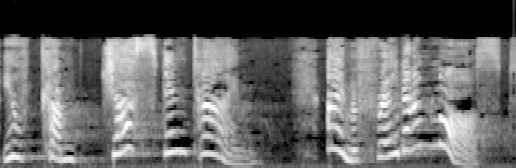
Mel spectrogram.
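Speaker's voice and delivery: high, slow and loud with relief; grateful cry. A narrator's reading. Lost cat welcoming the lights, high and grateful. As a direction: plead gratefully, close to tears. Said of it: "cried Snoopy Cat gratefully".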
